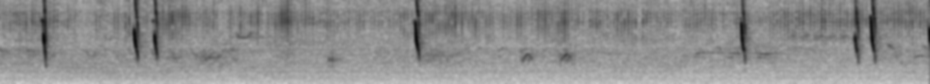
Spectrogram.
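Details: Calliope hummingbird song heard as scattered very high, thin, sharp ticks, some in close pairs, separated by gaps of up to a second and a half, with faint soft chips between and a quiet background.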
